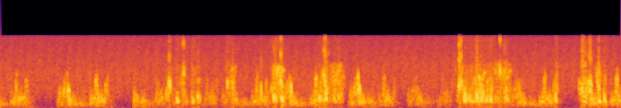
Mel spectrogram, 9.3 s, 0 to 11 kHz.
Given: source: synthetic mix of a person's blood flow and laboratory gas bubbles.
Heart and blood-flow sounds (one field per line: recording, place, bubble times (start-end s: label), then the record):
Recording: Doppler ultrasound of blood flow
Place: precordium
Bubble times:
2.47-2.60 s: bubbles
2.63-2.81 s: bubbles
2.86-3.03 s: bubbles
3.38-3.56 s: bubbles
3.88-3.95 s: bubbles
4.05-4.28 s: bubbles
4.73-5.17 s: bubbles
6.80-7.67 s: bubbles
8.31-8.39 s: bubbles
8.67-9.12 s: bubbles
From the record:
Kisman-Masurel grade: 333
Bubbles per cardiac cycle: rolling drumbeat, 9 or more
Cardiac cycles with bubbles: 50 to 99%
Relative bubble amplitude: loud (0.450 to 0.775)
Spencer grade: 3 (all of the cardiac periods contain showers or single bubble signals, but not dominating or overriding the cardiac motion signals)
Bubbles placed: only in the low amplitude regions of the cardiac cycle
